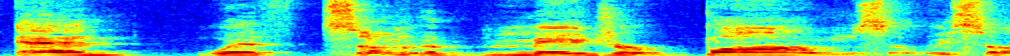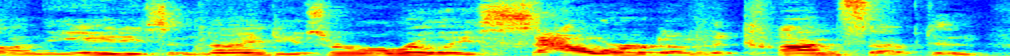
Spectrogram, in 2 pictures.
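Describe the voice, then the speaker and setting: Male co-host, high bright voice, enthusiastic rambling chat, distant mic with faint noise. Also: measured pace, hardly any pauses. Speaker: show host. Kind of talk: casual chat about movies.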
